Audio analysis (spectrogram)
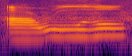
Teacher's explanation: زال کو نرمی کے ساتھ ادا کرنا ہے، زا نہیں پڑھنا۔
